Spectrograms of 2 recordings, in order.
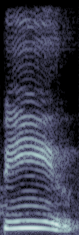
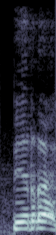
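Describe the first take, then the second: First: The vowel is said long. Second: The vowel is said short. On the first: The speaker calls it right. "പീർ കേട്ടോ" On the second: The speaker calls it wrong. "പിർ അല്ല"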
